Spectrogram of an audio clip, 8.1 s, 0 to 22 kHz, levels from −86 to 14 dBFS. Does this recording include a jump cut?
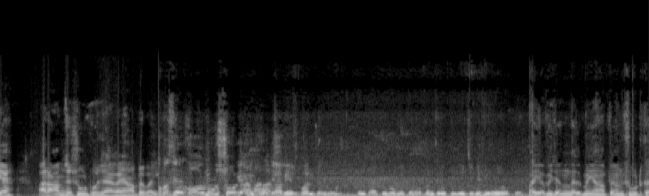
yes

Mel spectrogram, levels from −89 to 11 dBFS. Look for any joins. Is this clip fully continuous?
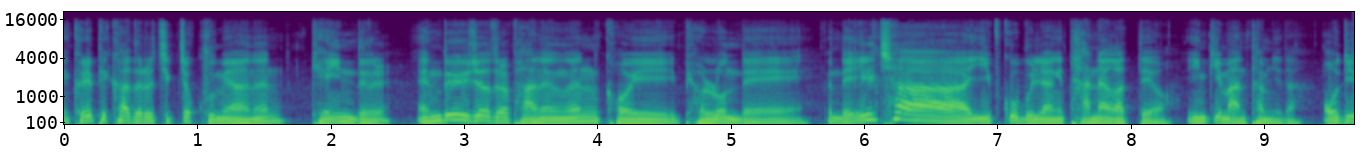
yes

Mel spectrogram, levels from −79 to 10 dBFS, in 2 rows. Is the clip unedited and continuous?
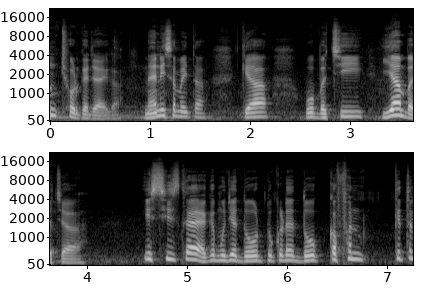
yes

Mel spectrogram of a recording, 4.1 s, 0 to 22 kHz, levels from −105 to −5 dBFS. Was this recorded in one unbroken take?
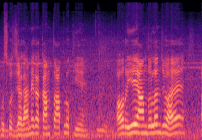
yes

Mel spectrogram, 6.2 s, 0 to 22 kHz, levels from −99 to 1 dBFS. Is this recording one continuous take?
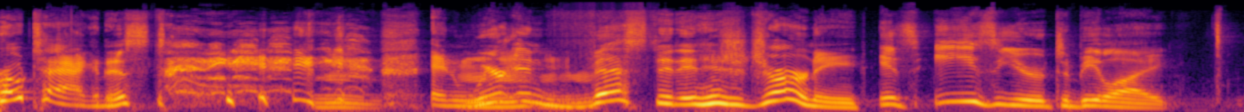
no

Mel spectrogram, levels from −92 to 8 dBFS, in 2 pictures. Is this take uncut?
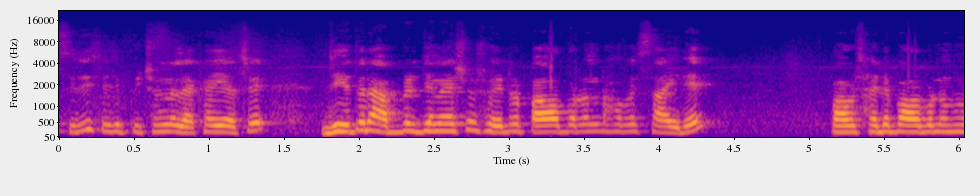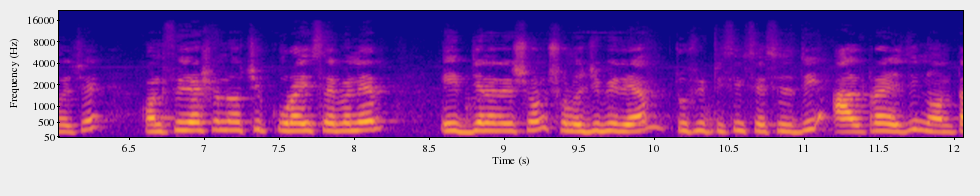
yes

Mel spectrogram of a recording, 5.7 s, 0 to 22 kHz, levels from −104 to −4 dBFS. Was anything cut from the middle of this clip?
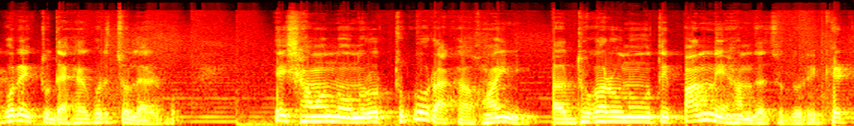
yes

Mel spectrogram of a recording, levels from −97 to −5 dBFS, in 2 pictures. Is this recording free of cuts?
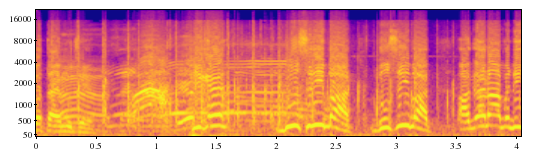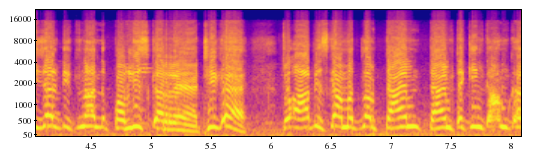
yes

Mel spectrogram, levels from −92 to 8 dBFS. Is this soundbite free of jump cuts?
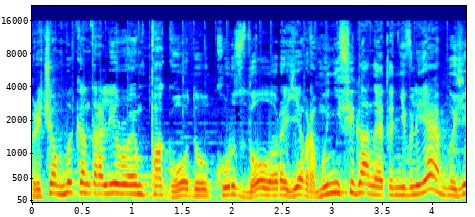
yes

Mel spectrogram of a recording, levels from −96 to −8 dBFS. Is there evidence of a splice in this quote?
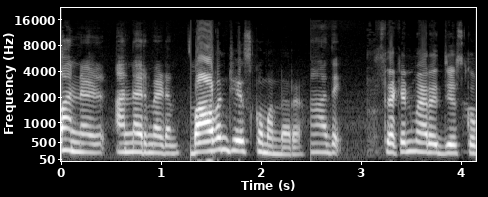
yes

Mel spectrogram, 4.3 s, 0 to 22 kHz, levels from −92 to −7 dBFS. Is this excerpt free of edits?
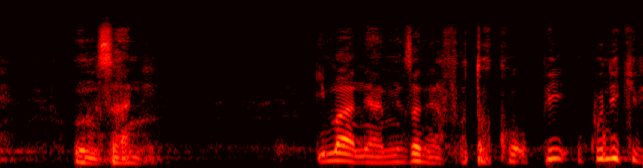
yes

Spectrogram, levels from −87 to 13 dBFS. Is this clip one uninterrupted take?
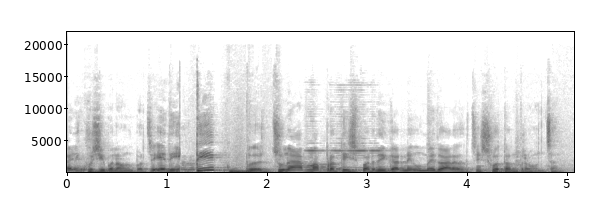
no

